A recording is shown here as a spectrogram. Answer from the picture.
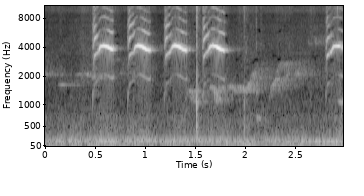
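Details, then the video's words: Ciblek sawah, the plain prinia, singing 'tembakan' style: four loud, sharp, high notes in quick succession, a pause with a faint thin whistle, then the series starting again; a low background hum. "Tembakan Gacor Jernih Ciblek sawah"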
